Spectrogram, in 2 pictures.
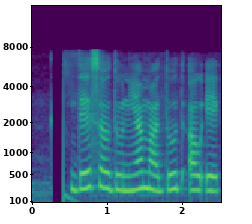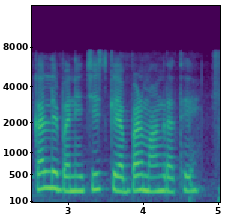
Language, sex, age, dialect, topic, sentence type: Chhattisgarhi, female, 18-24, Central, agriculture, statement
